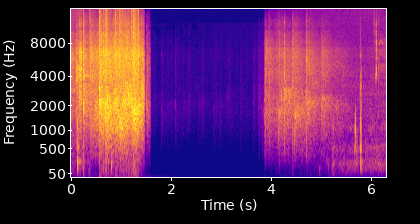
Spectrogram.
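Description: Audience applauding for about a second and a half, cutting off abruptly into dead silence. Faint room noise returns a couple of seconds later, with a few small knocks and clicks.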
